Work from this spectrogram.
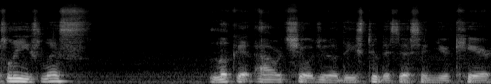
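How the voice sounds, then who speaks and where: A man's dark, mellow tone, somewhat breathy, at a fairly slow pace. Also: medium pitch for a man, ordinary pitch variation. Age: 60s. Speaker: community organizer and author. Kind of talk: livestream monologue. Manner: repetitive, emphatic.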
